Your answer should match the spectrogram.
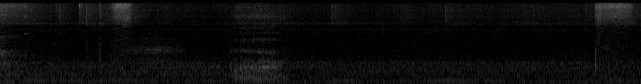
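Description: Quiet room with a faint steady hum, a short breathy hiss about a second in, and a soft audible breath around two and a half seconds in.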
